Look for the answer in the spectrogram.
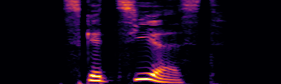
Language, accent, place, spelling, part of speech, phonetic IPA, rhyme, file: German, Germany, Berlin, skizzierst, verb, [skɪˈt͡siːɐ̯st], -iːɐ̯st, De-skizzierst.ogg
- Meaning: second-person singular present of skizzieren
